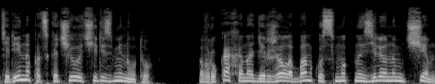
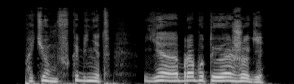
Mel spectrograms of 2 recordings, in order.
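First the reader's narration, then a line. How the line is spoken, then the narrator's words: Trembling small voice. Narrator (Russian): дрожащим голоском произнесла она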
